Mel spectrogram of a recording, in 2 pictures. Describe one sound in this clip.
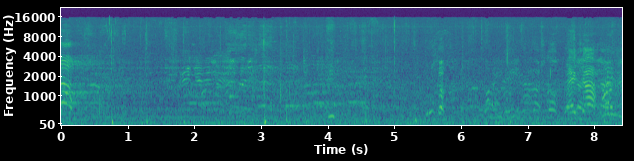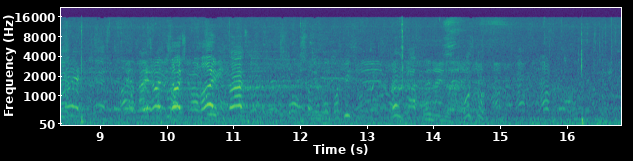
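Players shout to each other across an open field.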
